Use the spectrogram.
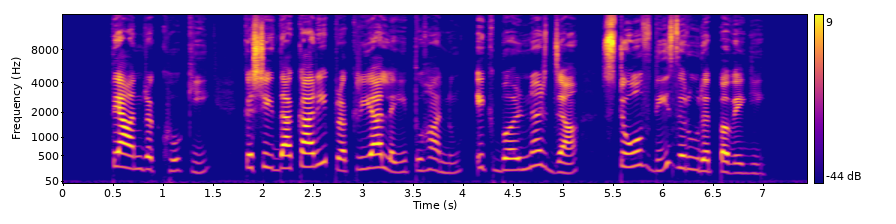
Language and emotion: Punjabi, neutral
